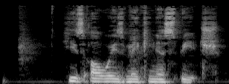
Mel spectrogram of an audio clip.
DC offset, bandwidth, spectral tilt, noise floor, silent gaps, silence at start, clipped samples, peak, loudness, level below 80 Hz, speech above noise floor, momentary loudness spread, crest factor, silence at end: under 0.1%; 17 kHz; -4 dB/octave; -44 dBFS; none; 0.2 s; under 0.1%; -2 dBFS; -18 LUFS; -48 dBFS; 26 dB; 5 LU; 18 dB; 0.1 s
